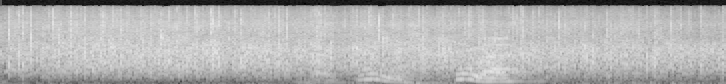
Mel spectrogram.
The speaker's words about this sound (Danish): Nej, du har fuldstændig ret, min ven, fordi det er en podcast, så må jeg meget gerne altså, give jeres mening til kende ved at klappe igennem showet.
